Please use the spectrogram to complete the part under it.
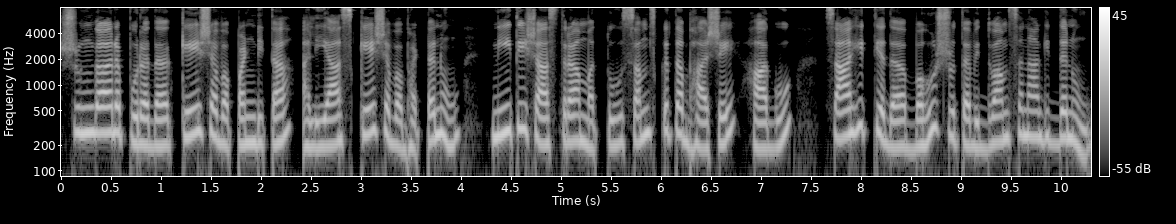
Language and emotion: Kannada, neutral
